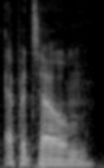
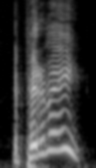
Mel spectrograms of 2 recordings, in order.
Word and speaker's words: epitome: Don't beat myself about uh mispronouncing epiome. Wait. Epitome. I did it again.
